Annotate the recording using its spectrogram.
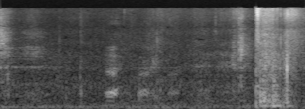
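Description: A steady low hum with a brief laugh, then a sharp knock of the camera being handled just before the end.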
